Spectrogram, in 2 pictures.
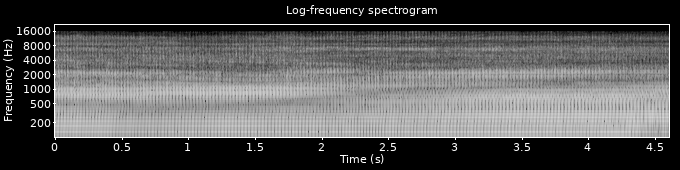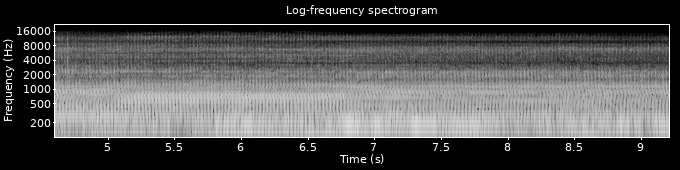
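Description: Small outboard motor on a kayak running steadily at an even pitch, driving the kayak along the water.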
